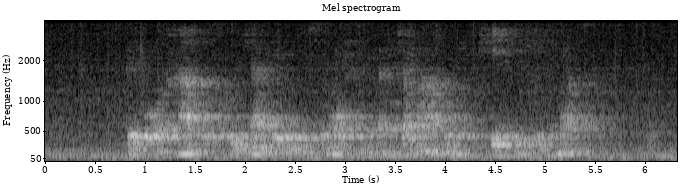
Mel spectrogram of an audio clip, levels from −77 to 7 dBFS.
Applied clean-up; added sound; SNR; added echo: none; Rain; 11 dB; reverberation time 1.2 s.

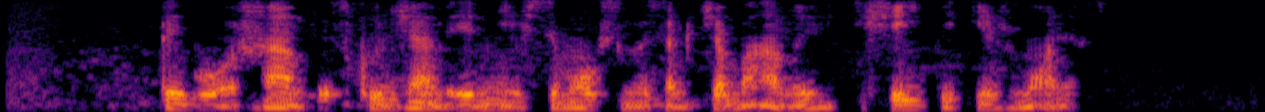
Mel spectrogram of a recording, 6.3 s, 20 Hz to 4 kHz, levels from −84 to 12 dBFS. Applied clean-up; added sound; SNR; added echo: none; none; none; none.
